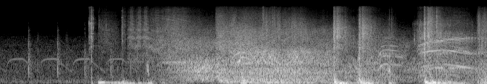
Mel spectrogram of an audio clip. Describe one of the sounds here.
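A loud blast bursts with a roaring whoosh.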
